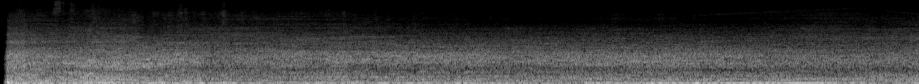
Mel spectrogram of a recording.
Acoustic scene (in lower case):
street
